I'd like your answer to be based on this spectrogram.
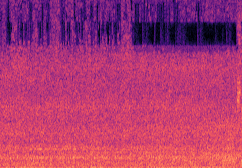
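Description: The Blue Symphony train passes near Osaka with a steady, loud rolling rumble and broad rail noise throughout, no voices.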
